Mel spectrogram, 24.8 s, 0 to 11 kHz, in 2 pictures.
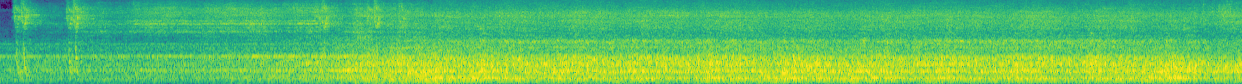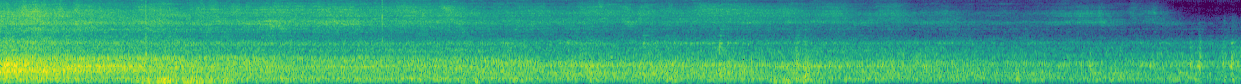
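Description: Class 707 Desiro City electric multiple unit running through a station: the rumble of wheels on rail builds over about four seconds, stays loud with wheel squeal and clacking, then slowly fades as the train goes away.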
